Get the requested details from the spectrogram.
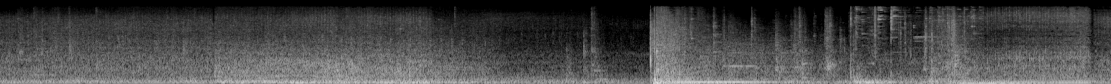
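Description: An armoured vehicle's engine rumbles low and steadily.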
